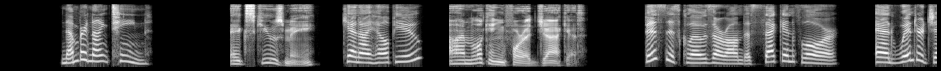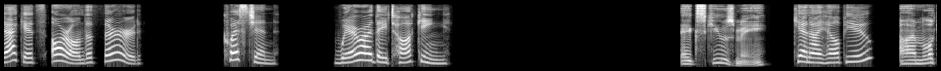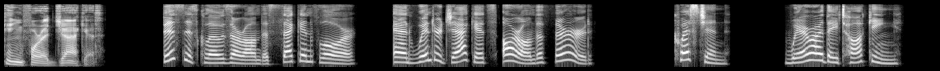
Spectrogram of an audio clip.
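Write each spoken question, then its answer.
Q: Where are they talking?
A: In a clothing store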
